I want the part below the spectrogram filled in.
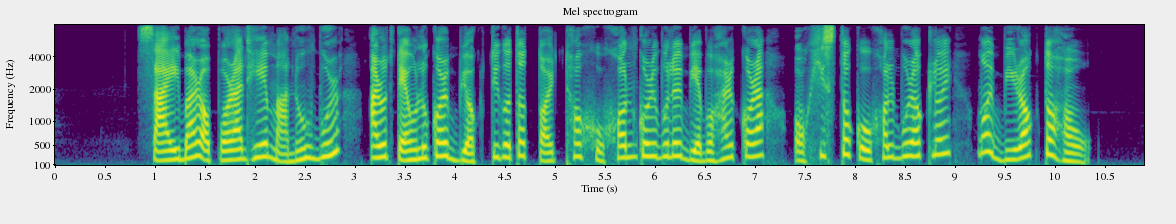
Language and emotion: Assamese, disgusted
